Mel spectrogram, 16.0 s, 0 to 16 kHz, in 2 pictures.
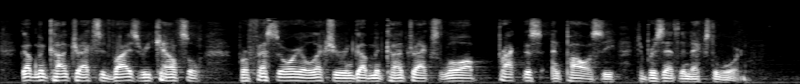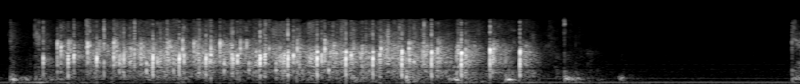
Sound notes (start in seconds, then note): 8.1 audience claps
